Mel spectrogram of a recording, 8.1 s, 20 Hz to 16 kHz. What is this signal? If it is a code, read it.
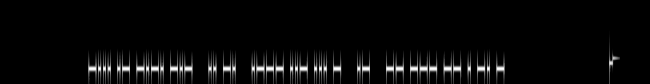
Morse code, heard as a keyed tone, about 40 wpm, 700 Hz. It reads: BACK IN JUST A MOMENT
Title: Sets of 5 Words Encore 40wpm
